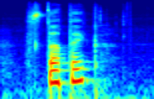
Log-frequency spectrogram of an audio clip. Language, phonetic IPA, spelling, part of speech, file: Czech, [ˈstatɛk], statek, noun, Cs-statek.ogg
- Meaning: 1. good, commodity 2. farm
